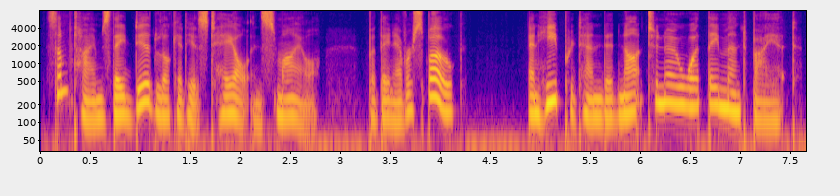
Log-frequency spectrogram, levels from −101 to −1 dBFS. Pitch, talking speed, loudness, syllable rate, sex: 150 Hz, 190 wpm, -19 LUFS, 5.0 syllables/s, female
